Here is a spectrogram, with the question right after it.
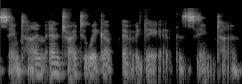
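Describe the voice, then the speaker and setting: A woman with vocal fry and a fairly low pitch. She speaks at a moderate pace. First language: Spanish. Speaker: meditation teacher. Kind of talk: interview. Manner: halting.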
